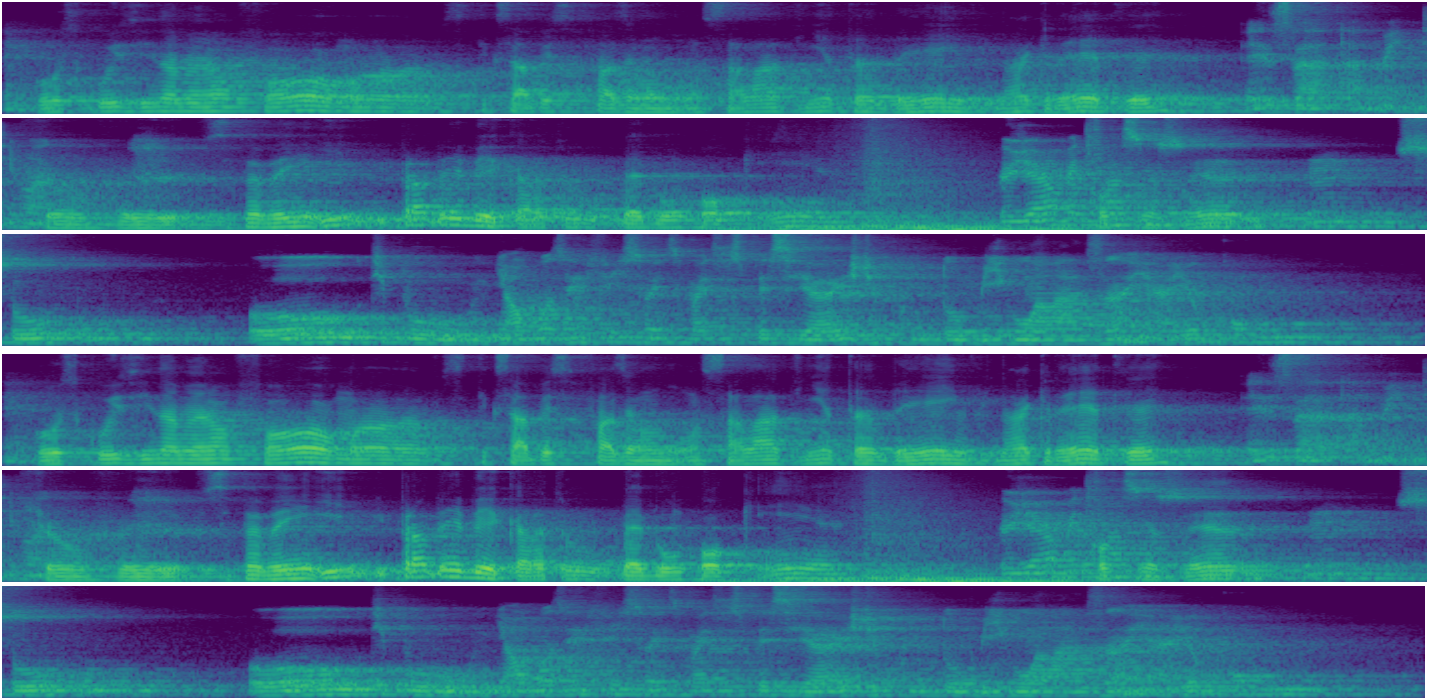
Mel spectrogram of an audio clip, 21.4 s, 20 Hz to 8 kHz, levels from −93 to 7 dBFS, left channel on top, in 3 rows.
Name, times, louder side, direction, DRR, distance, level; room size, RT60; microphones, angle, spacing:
voice 1, 0.2-5.8 7.3-11.4 12.8-13.4, right 3 dB, 30° right, 8 dB, 0.3 m, -24 dB
voice 2, 6.2-7.5 7.8-8.0 12.1-14.7 15.5-20.9, left 1 dB, 25° left, 1 dB, 1.1 m, -31 dB
sound 1, 9.9-13.5, right 1 dB, ahead, 1.2 m, -33 dB
13.5 x 5.8 x 5.6 m, 2.6 s
head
